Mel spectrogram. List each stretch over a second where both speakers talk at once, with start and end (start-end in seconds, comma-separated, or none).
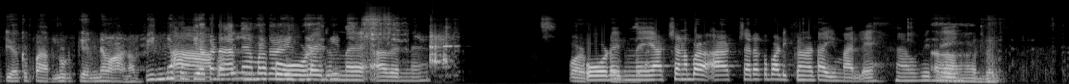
1.8-3.4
